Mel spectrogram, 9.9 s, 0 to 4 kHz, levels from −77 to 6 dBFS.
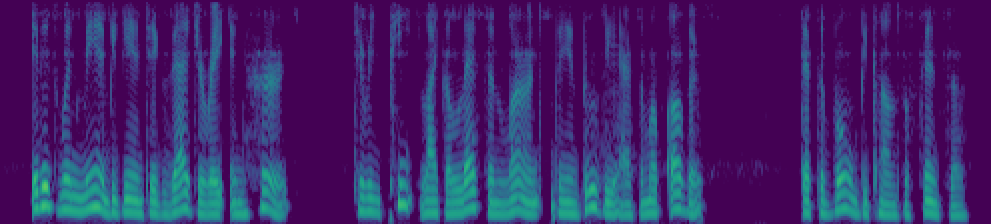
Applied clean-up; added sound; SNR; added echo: neural separator model SepFormer DNS4.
